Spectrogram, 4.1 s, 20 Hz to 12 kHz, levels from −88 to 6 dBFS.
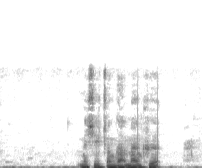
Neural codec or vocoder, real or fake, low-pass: none; real; 7.2 kHz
